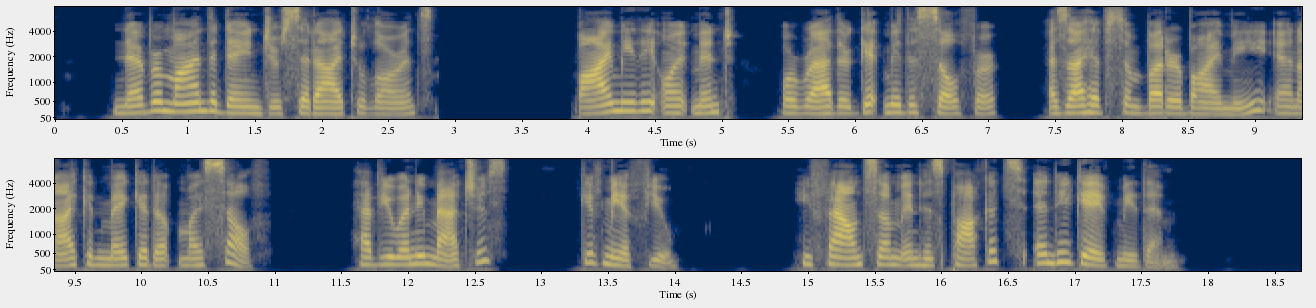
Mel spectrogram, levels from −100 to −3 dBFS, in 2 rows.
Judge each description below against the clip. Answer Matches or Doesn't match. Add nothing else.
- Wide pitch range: Doesn't match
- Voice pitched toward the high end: Doesn't match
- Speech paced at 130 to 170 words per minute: Matches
